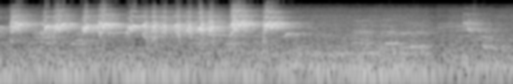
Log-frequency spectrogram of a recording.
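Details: Rapid, scratchy chattering from a young, loud Javan myna, about three harsh notes per second for three seconds, then fading to faint, scattered calls.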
